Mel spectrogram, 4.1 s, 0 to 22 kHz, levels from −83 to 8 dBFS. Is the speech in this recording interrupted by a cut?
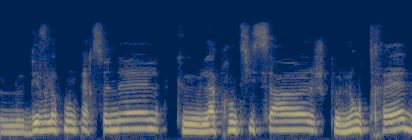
yes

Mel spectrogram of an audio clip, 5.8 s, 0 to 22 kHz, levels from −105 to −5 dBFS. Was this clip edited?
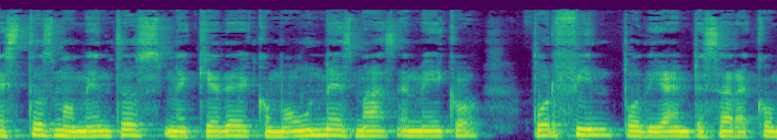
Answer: no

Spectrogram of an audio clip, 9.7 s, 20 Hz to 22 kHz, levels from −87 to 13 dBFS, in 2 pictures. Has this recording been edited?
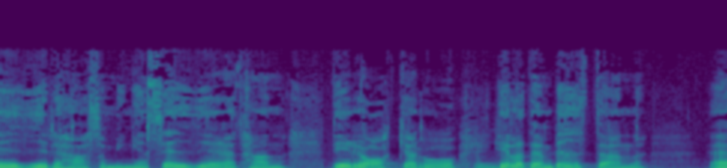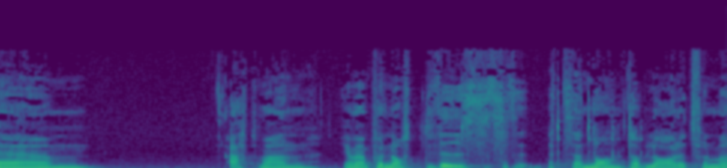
yes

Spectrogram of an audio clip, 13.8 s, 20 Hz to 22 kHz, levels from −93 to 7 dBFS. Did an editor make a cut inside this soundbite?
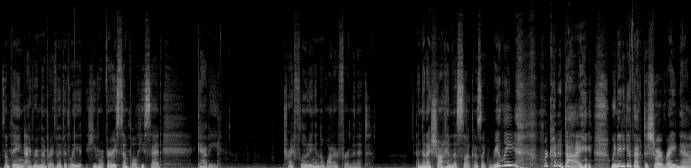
yes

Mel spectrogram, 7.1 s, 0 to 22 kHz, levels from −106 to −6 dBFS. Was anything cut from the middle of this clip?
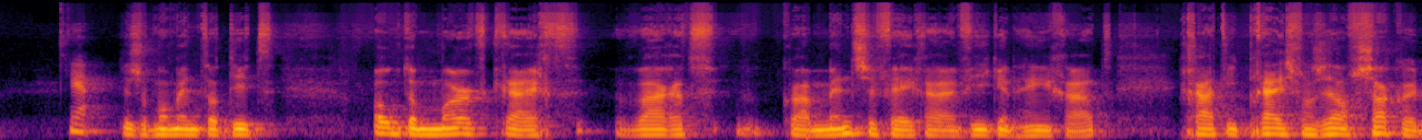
no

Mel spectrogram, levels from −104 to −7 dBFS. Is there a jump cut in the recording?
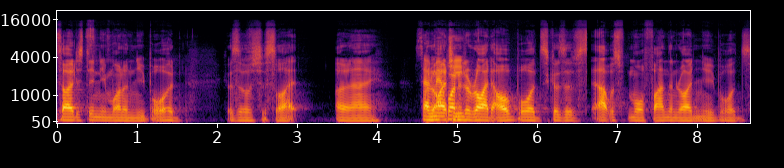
yes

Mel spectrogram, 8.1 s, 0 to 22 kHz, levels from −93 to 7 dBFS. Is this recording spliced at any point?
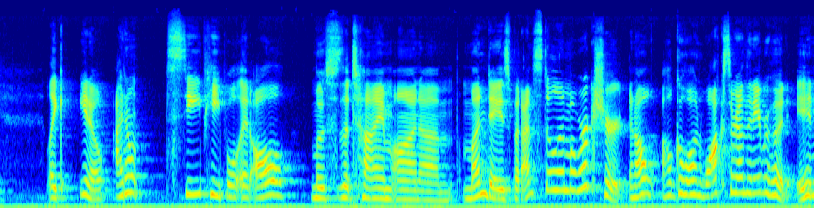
no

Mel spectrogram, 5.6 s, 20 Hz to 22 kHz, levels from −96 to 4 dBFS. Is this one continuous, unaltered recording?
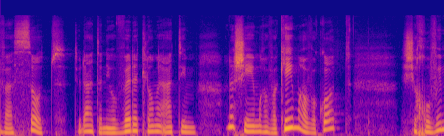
yes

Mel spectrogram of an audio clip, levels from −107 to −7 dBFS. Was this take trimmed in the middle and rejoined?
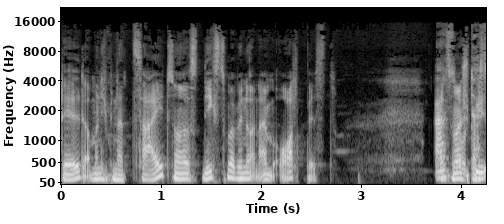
no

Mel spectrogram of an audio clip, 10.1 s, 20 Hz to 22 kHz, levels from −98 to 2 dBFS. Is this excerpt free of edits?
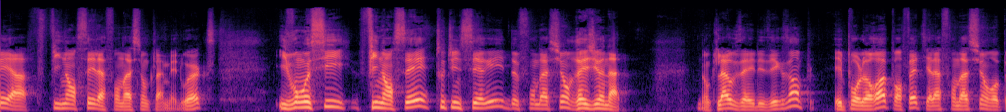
yes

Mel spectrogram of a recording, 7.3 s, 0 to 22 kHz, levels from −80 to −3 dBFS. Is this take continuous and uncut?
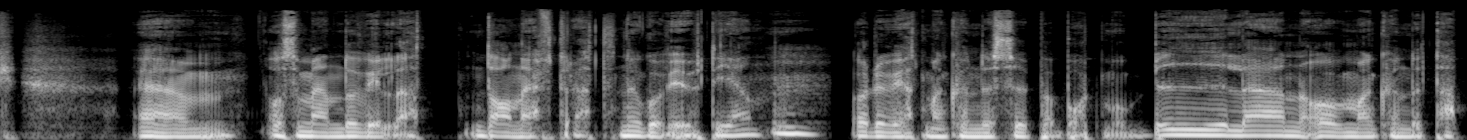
no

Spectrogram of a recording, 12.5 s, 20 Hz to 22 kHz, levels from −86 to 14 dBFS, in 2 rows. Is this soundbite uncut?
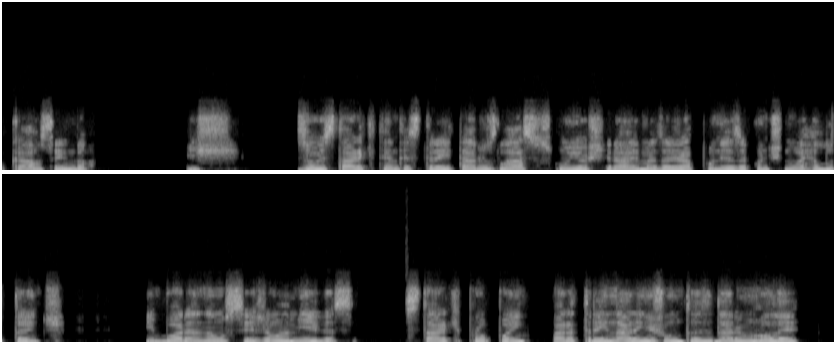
yes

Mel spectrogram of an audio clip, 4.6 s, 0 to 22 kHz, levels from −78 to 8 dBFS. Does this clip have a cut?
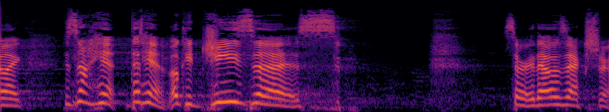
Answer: yes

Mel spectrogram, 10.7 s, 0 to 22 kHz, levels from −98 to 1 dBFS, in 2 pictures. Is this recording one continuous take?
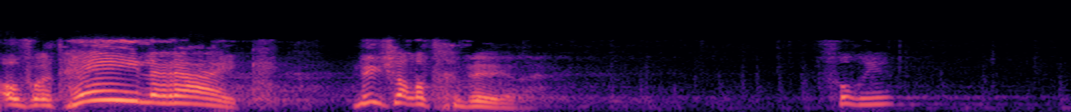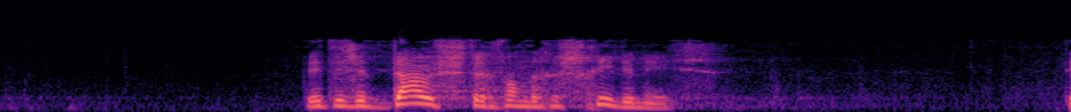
yes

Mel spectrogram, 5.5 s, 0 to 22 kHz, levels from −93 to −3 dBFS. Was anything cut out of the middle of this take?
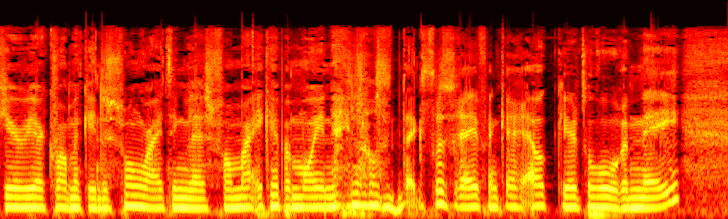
no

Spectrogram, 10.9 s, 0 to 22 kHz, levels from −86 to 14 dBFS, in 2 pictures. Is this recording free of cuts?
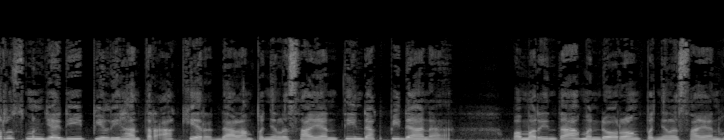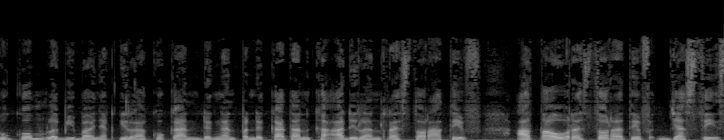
yes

